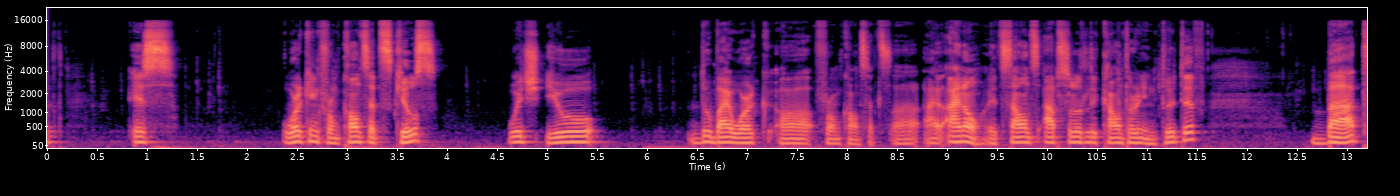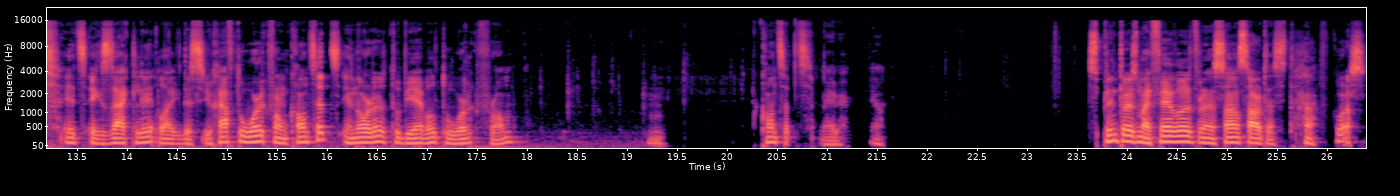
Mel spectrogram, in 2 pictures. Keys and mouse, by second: 3.5 g, 10.8 g, 16.7-26.3 alt+shift+right drag, 19.8 g.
